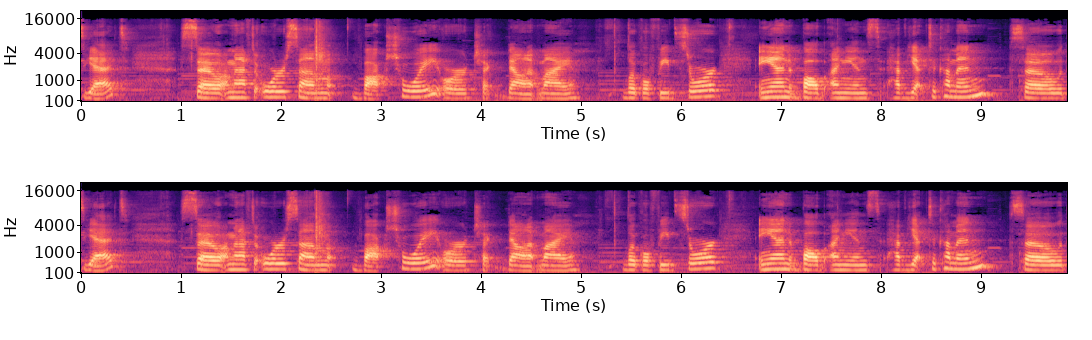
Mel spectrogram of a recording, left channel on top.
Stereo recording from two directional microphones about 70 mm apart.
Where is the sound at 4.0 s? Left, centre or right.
Right.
